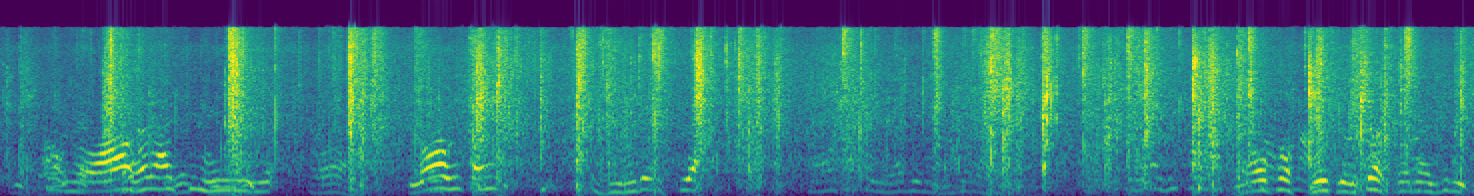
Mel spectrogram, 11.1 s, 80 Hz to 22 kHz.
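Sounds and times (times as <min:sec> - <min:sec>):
people talking: 0:00.0 - 0:05.4, 0:06.1 - 0:07.6, 0:08.4 - 0:11.0
twigs and leaves crackling underfoot: 0:00.0 - 0:11.0.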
